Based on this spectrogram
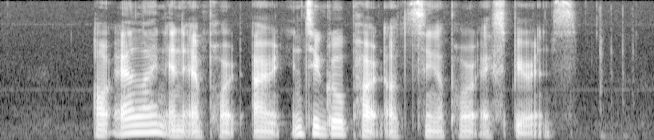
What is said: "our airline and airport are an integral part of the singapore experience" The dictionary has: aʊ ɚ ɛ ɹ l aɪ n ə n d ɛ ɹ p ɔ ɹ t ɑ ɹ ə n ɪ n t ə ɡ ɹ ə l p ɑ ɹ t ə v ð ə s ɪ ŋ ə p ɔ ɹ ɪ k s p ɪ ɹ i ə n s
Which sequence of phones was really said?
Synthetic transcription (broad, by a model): aʊ ɚ ɛ ɹ l aɪ n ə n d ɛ p ɔ ɹ t ɑ ɹ ə n ɪ n t ə ɡ ɹ ə l p ɑ ɹ t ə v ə s ɪ ŋ ə p ɔ ɹ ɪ k s p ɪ ɹ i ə n s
